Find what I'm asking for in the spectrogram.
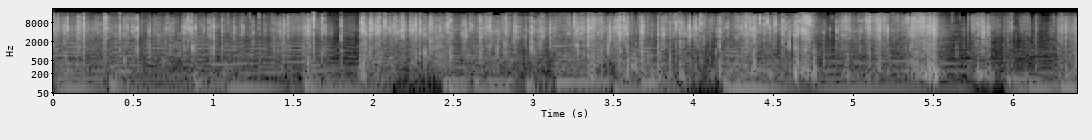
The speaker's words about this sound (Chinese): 那我现在来开箱一下 嗯 七七脆家的回甘糖心子。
